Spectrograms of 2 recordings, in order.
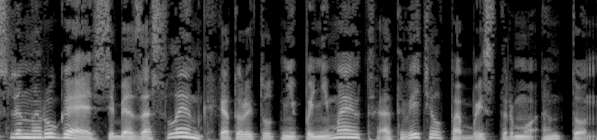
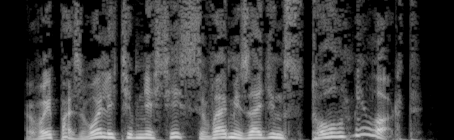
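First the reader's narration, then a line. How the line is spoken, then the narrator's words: Astonished exclamation. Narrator (Russian): в великом удивлении воскликнул слуга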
